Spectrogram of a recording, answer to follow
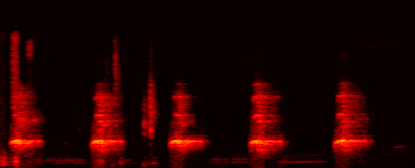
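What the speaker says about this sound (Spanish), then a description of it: "Ay, se deben escuchar mis perros." Household dogs bark nearby, six loud barks spaced out at fairly regular intervals with brief quiet gaps between them.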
